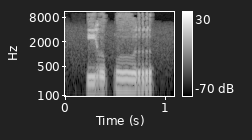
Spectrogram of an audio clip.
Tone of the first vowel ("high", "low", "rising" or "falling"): low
